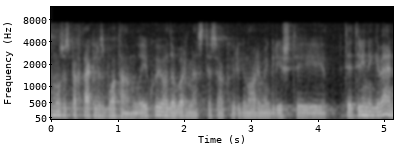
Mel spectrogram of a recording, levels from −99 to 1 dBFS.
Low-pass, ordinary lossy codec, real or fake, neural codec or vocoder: 7.2 kHz; MP3, 64 kbps; real; none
